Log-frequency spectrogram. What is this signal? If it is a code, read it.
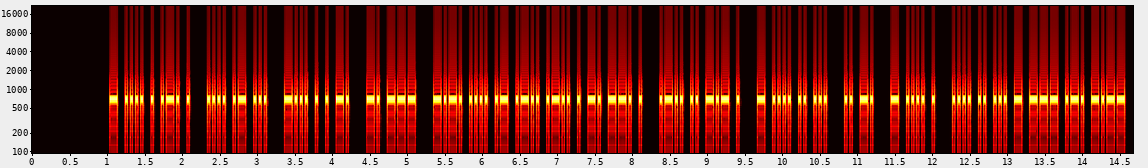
Morse code, heard as a keyed tone, about 34 wpm, 700 Hz. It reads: THERE HAS BEEN NO CHALLENGE LIKE THIS IN THE HISTORY
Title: Sentences from Top 1500 Words 35wpm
